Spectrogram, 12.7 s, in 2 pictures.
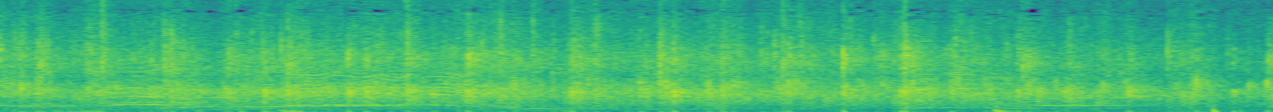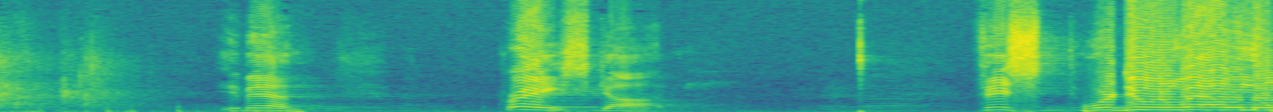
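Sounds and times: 
audience clapping hands: 0.0s - 7.2s
speech: 7.5s - 8.0s, 8.9s - 9.7s, 11.3s - 12.7s.

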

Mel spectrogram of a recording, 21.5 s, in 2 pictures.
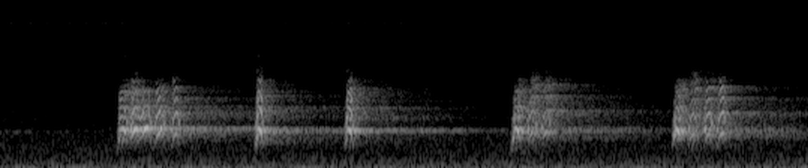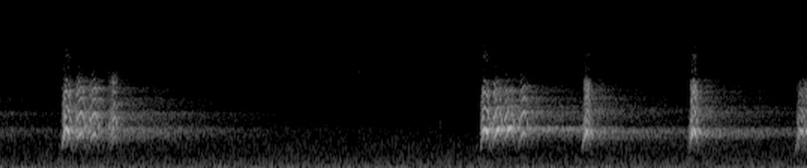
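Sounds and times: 
coyote barking and howling: 1.6s - 6.1s, 6.8s - 8.4s, 9.0s - 10.7s, 11.6s - 13.4s, 17.2s - 21.5s.

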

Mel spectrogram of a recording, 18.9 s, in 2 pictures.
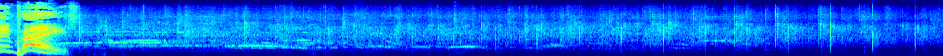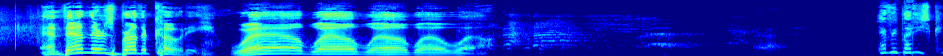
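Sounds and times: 
crowd audience clapping hands: 0.0s - 10.9s
speech: 0.5s - 0.8s, 9.9s - 14.3s, 18.2s - 18.8s.

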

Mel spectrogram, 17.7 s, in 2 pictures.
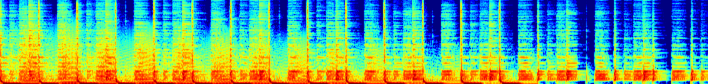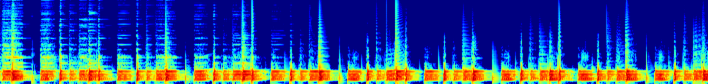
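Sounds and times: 
drums in live techno performance: 0.0s - 6.9s
techno synths in live performance: 0.0s - 17.6s.

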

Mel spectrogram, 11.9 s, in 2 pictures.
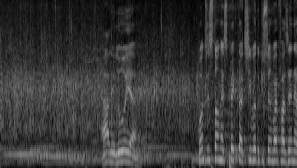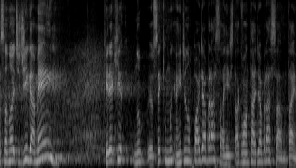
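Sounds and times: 
audience applauding: 0.0s - 8.4s
speech: 2.0s - 2.9s, 4.0s - 7.3s, 8.0s - 11.8s.

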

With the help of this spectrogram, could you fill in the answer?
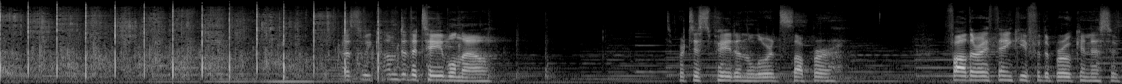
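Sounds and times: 
audience clapping hands: 0.0s - 4.9s
speech: 3.5s - 5.0s, 6.8s - 8.6s, 9.5s - 11.2s.

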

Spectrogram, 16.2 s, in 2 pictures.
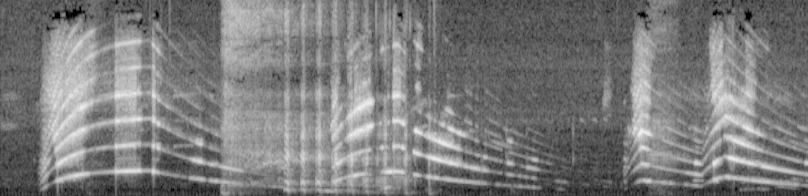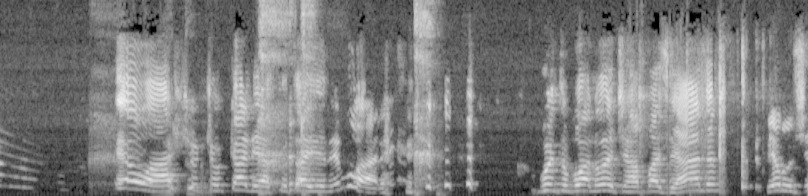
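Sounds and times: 
comical siren wailing: 0.6s - 5.6s, 6.4s - 8.4s
speech: 2.2s - 3.5s, 10.0s - 12.6s, 13.5s - 16.1s
laughter: 2.2s - 4.5s, 11.9s - 12.9s.

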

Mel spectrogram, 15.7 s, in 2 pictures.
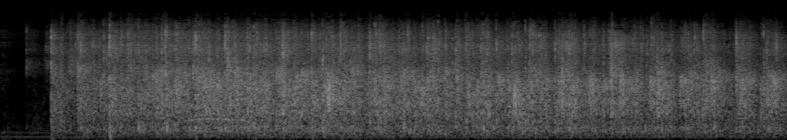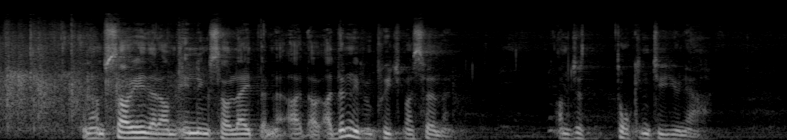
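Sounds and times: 
audience applause: 0.2s - 10.2s
speech: 8.7s - 12.5s, 13.5s - 15.0s.

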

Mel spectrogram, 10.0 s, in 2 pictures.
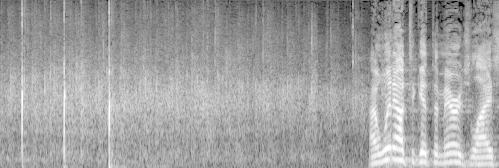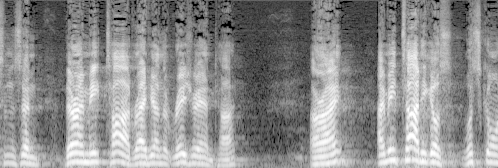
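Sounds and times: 
applause: 0.0s - 3.9s
speech: 3.7s - 7.4s, 8.1s - 9.9s.

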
